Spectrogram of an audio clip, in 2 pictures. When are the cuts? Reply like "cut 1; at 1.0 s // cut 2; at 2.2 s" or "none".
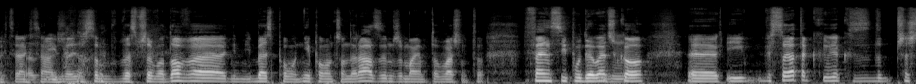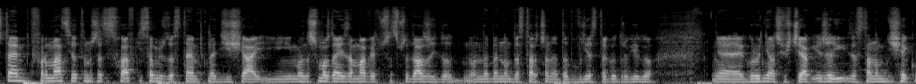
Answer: cut 1; at 7.2 s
